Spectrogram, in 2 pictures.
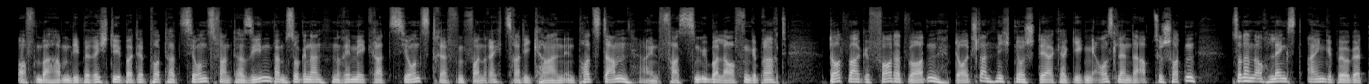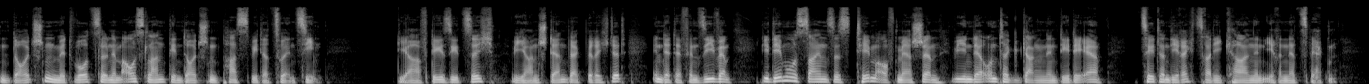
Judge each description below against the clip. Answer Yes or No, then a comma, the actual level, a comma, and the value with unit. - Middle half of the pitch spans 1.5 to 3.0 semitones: No, average, 3.4 semitones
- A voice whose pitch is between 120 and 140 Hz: No, low, 110 Hz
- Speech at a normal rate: Yes, average, 155 wpm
